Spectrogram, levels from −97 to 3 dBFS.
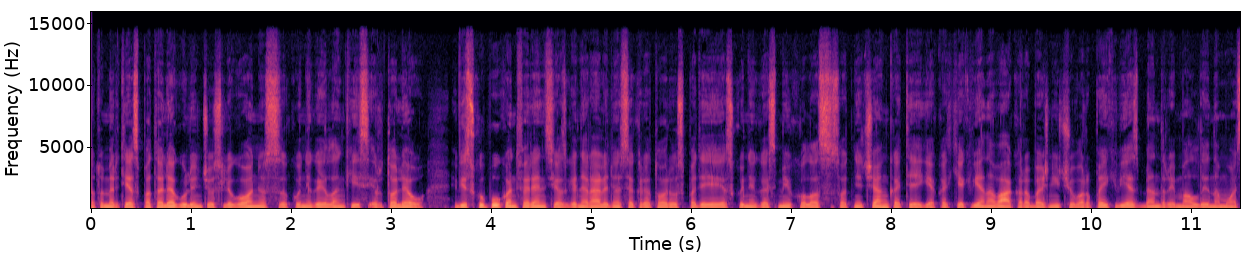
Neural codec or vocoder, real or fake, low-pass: none; real; 14.4 kHz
